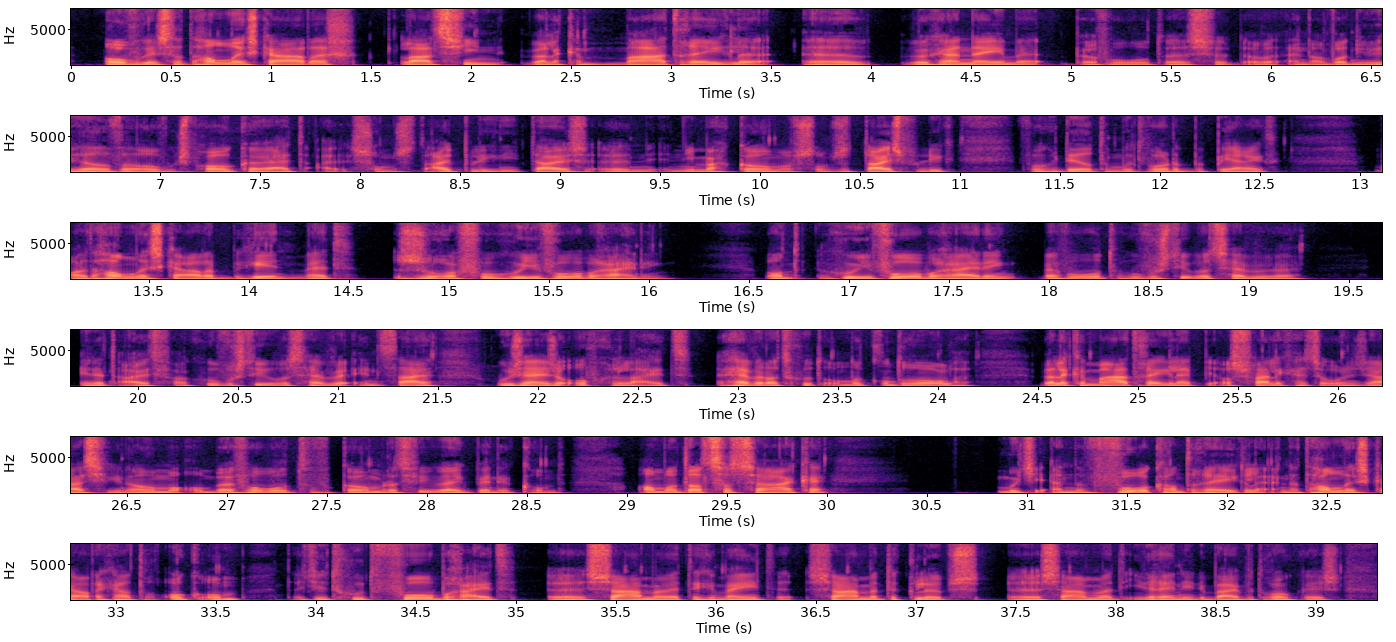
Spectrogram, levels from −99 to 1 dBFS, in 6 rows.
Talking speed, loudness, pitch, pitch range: 195 wpm, -26 LUFS, 95 Hz, 90-110 Hz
